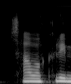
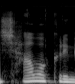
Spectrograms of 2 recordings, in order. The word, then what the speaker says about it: 사워크림: 크림이라고 얘기 한다고 해요 사워크림 이라고 해야 되는데 이것을 잘못 발음하면 샤워크림 이 되기 때문에 오히려 왜 이걸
